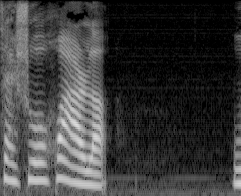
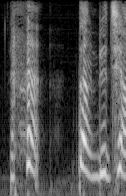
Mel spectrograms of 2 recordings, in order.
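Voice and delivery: huffy, higher, louder threat; angry; 6 semitones higher, 5 dB louder, much faster than usual. A narrator's reading. Tiaotiao threatens after being shoved, angry. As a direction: snap it out in a huff. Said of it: "生气地说".

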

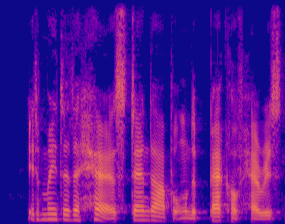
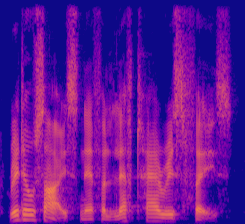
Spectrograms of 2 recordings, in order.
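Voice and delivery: ordinary delivery

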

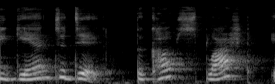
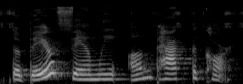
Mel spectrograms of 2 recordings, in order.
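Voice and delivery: plain reading voice

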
